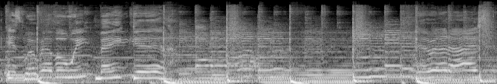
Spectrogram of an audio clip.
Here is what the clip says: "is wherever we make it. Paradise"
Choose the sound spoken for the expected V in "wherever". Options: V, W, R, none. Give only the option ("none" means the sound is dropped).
V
